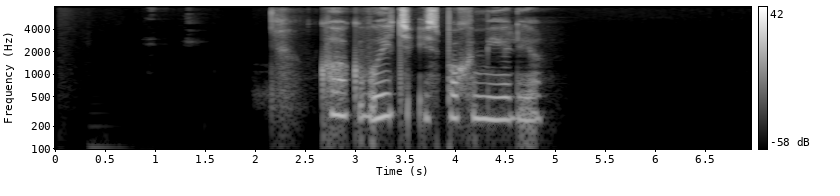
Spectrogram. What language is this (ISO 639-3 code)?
rus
